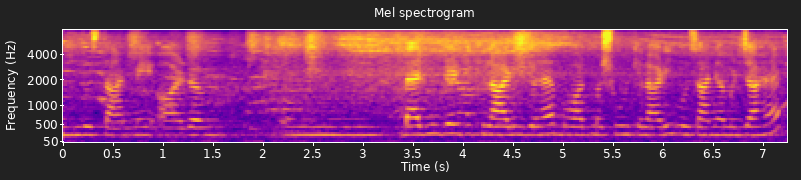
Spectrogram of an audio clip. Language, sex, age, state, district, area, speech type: Urdu, female, 18-30, Bihar, Supaul, rural, spontaneous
